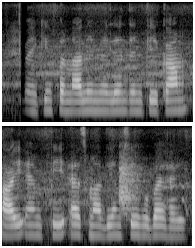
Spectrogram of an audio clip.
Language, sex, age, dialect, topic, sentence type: Magahi, female, 18-24, Southern, banking, statement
